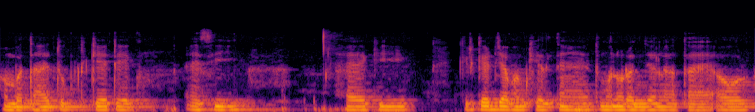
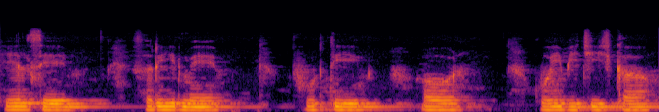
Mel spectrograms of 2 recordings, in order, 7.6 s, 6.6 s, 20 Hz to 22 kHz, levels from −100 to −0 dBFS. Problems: constant background noise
